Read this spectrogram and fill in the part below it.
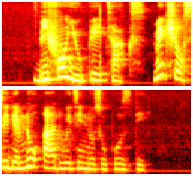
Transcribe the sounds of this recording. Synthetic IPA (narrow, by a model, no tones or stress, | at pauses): bifɔjupʰetʰaks | mekʃɔsedɛnoʔadwetĩnːosopʰosde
